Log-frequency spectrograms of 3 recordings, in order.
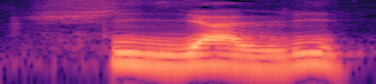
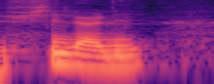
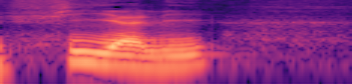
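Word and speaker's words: Phyllali: prononce fiali ou Filali et bien il se prononce fiali et oui moi je le prononçais mal depuis tout ce temps je disais Filali non c'est fiali euh FIA ça vient de feuille en latin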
